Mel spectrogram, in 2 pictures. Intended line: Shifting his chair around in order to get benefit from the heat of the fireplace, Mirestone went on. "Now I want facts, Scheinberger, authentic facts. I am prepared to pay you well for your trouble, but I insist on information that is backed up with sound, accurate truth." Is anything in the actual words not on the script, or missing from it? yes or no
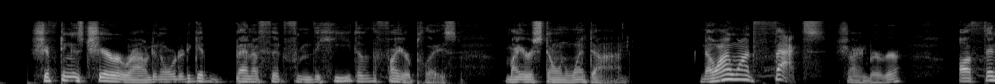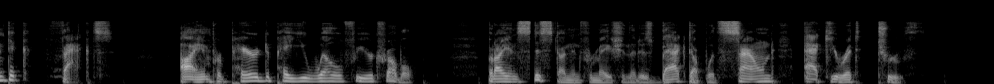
no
